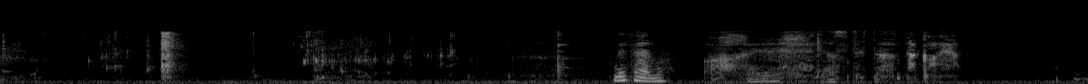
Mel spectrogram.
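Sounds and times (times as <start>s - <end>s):
woman pouring water into a glass: 0.8s - 1.6s, 2.8s - 4.8s
single sharp clink of glass: 5.5s - 5.9s
speech: 6.2s - 6.8s, 7.5s - 9.6s.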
